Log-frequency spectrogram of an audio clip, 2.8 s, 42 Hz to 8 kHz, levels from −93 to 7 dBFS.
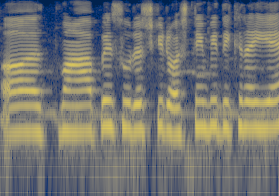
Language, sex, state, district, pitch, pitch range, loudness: Hindi, female, Maharashtra, Gondia, 250 Hz, 235-265 Hz, -13 LUFS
